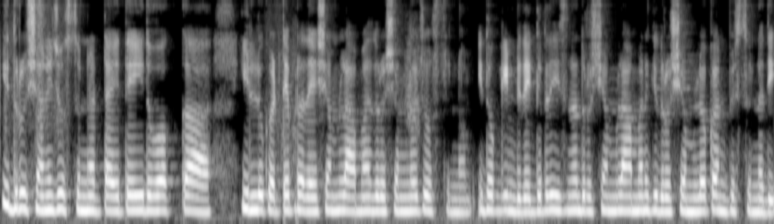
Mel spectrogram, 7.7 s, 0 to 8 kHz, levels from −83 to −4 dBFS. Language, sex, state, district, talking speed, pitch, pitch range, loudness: Telugu, female, Andhra Pradesh, Chittoor, 195 wpm, 195 Hz, 190-200 Hz, -13 LUFS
